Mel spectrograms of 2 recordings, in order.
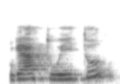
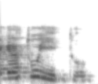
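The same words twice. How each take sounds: First: "Gratuito" with stress on TU, the ui as one syllable; pronúncia certa. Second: "gratuito" with stress on the I, gra-tu-Í-to; pronúncia errada. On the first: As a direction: say "Gratuito" as gra-TUI-to, gliding over the i. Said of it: "Gratuito não é gratuito". ("Gratuito" como gra-TÚI-to, com ditongo) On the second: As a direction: break the ui of "gratuito" and hit the i. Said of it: "ia ter um acento no I". ("gratuito" como gra-tu-Í-to, com hiato) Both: Shown as a demonstration.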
